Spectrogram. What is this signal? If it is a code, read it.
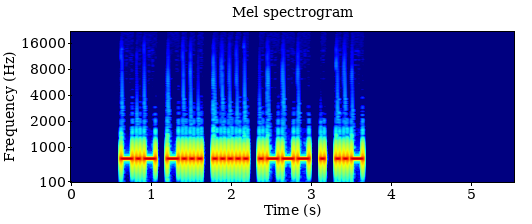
Morse code, heard as a keyed tone, about 25 wpm, 700 Hz. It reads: KB5JEU
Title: USA Call Signs - 6 Characters - Repeated 2x - 25wpm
